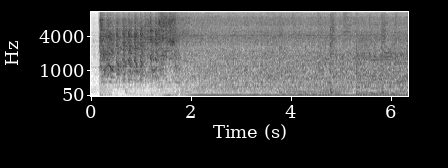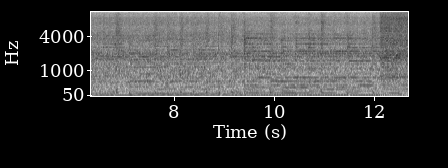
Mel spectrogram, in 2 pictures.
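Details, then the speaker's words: Toyota Chaser JZX100 first start after fitting new VVTi solenoid and rebuilt VVTi gear, still cold before warm-up drive; cranks, catches quickly, settles into even steady idle with no knocks or ticks; normal start and idle. "not gonna get any weird sounds yet we need to get the car really warm and up to temperature but everything is sounding pretty good so far"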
